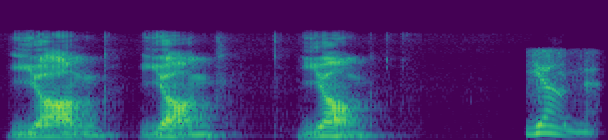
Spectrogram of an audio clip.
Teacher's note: Então se escreve Y-O-U-N-G, young, mas se pronuncia o I, né, rápido e esse aqui o V de ponta cabeça, que é o O relaxado, Ió. E o N que você trava com a língua no céu da boca.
